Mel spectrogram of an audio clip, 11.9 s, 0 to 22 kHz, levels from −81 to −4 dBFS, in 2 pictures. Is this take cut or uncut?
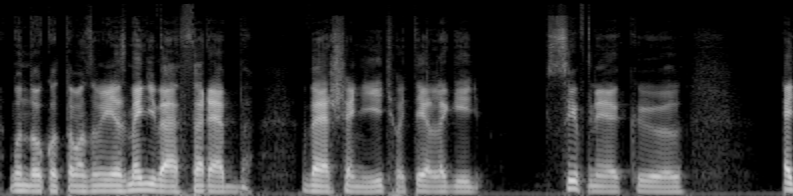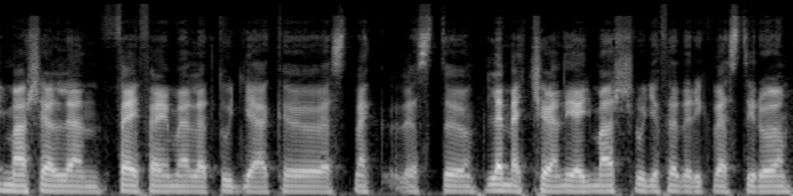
cut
